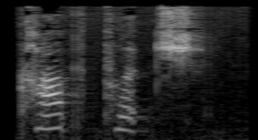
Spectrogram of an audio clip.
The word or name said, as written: Kapp Putsch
